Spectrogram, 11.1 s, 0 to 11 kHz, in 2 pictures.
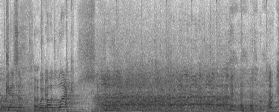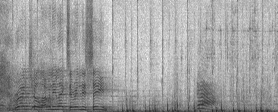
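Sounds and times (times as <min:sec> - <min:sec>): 
speech: 0:00.2 - 0:03.8, 0:04.6 - 0:07.9, 0:09.5 - 0:09.8
laughter: 0:01.9 - 0:06.6
horse hooves clip-clopping: 0:07.4 - 0:11.1
horse whinny: 0:08.2 - 0:11.1.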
